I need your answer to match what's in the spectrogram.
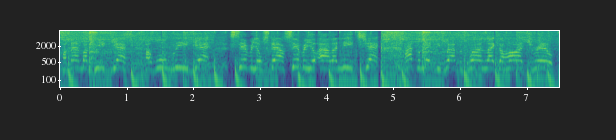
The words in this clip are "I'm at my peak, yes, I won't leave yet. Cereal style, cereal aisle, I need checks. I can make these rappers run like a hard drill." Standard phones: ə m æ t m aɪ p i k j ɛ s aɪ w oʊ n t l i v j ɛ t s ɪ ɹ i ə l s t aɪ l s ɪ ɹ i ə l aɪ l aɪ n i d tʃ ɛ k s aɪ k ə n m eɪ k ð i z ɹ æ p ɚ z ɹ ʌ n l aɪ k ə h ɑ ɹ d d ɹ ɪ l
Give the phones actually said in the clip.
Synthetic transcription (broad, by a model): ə m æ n m aɪ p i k j ɛ s aɪ w oʊ n t l i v j ɛ t s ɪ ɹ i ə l s t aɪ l s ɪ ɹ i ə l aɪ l aɪ n i d tʃ ɛ k aɪ k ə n m eɪ k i ɹ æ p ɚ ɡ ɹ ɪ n l aɪ k ə h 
